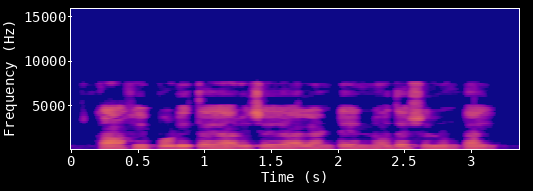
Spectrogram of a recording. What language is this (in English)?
Telugu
